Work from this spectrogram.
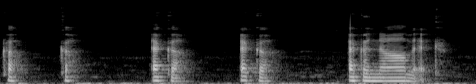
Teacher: The third syllable is your stressed syllable, na, the ah sound, economic. And we have a schwa in the second syllable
